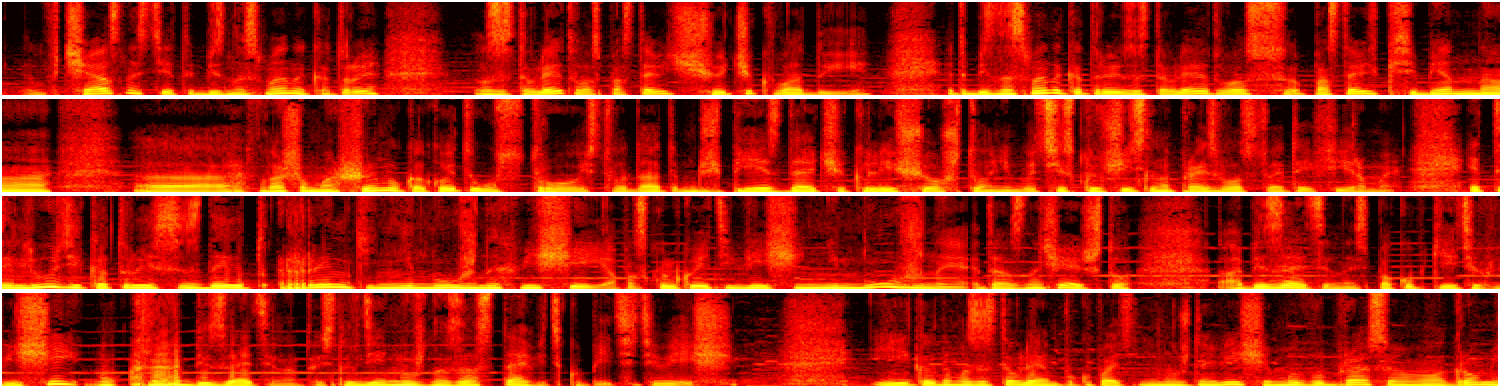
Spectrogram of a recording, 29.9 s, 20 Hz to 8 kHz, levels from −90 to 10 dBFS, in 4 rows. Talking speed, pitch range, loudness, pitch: 150 wpm, 125-165 Hz, -20 LUFS, 145 Hz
